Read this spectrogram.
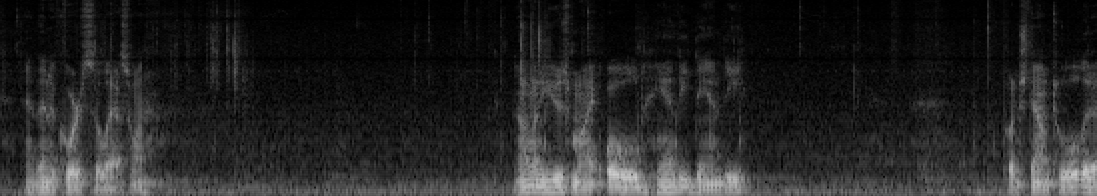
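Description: Thin wires rustle and click softly as they are pressed into a small plastic connector.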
